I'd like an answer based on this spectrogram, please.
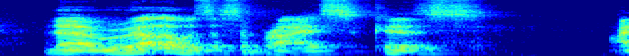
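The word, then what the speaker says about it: Raella: So number one song was, I'm gonna butcher it, but it's spelled R-A-E-L-L-A, but it's Ruella, as Pac pronounces it.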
